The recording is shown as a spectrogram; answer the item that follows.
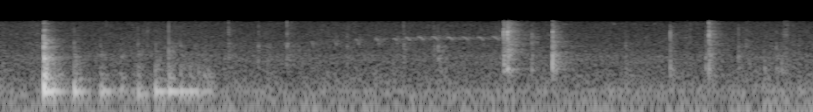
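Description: Sharp clicks and taps of plastic bottles being handled while paint is mixed: one loud click about a third of a second in with a short low buzz after it, then a few lighter clicks near the end.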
